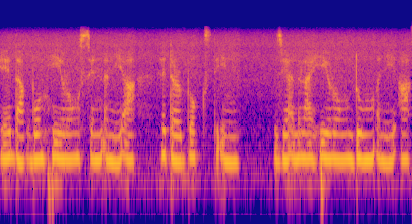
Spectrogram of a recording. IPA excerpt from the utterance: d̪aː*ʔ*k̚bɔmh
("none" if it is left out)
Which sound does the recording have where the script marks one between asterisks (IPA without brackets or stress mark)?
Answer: none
